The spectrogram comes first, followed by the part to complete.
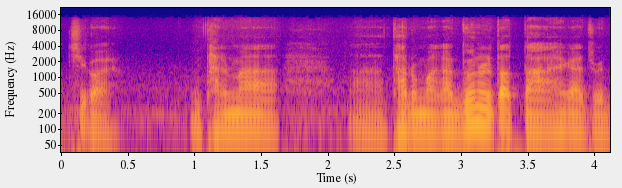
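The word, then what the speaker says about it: だるま: 일본은 달마, 일본 발음은 다루마. 일본 분들은 이렇게 받침이 안 되잖아요.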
